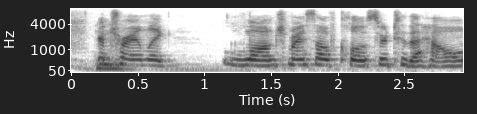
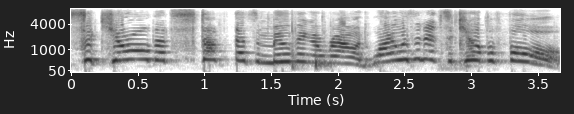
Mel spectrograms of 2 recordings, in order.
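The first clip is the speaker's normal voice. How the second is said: barked shouting, pitched very high; 11 semitones higher than usual. Taking hold of the helm, the captain is shouting orders at the crew. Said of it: "just shout some orders".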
